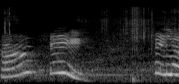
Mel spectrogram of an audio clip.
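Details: Two-week-old yellow British Labrador Retriever puppies from Bailey's litter of seven, whelped May 30, 2013, indoors: three short, piercing whining squeals, each arching up then sliding down, about half a second long, with brief gaps between.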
